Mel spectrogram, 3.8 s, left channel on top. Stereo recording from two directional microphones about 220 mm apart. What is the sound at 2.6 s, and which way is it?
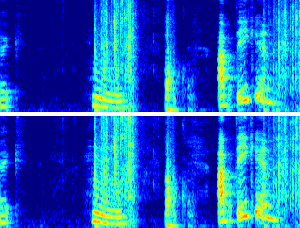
Speech, 30° right (ahead or behind).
